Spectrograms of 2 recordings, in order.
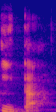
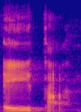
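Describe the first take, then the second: First: The first vowel is a long 'ee' sound. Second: The first vowel is a long 'ay' sound. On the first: The speaker calls it wrong. "not ita" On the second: The speaker calls it right. "It's eta"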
